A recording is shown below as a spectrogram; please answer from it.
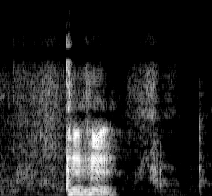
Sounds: Throat clearing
